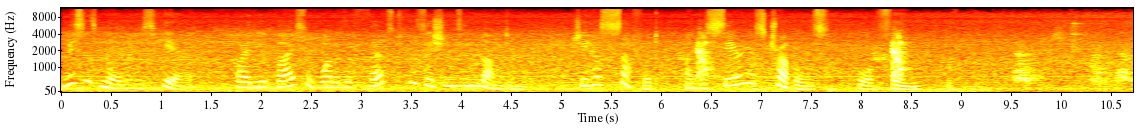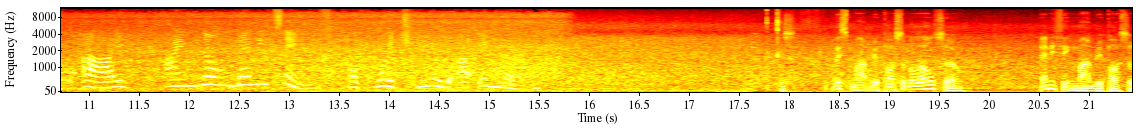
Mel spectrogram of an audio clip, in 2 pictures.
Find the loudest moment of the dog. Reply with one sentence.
The volume of the dog peaks at 8 seconds.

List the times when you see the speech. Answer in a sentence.
You can hear the speech from 0.0 to 8.7 s, from 10.9 to 15.5 s and from 17.9 to 21.3 s.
